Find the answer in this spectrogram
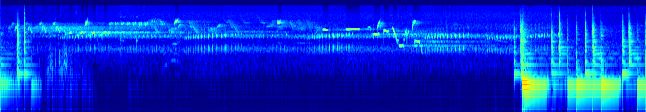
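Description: Drumming music stops about half a second in, leaving a wildlife chorus of high chirps and rapid trills with a few short gliding calls; the drumming comes back in near the end.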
